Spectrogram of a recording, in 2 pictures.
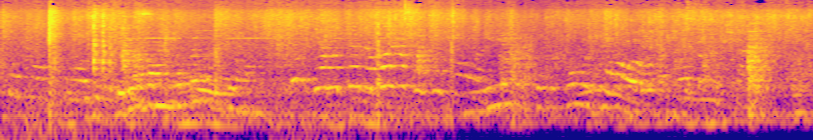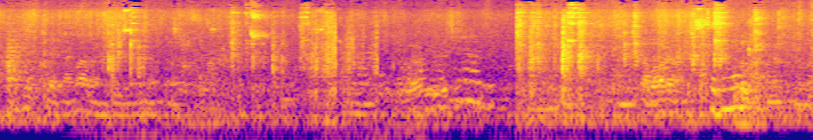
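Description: Indistinct voices talking, with scattered clinks and knocks of a stainless steel bowl and metal kitchen utensils as a cook tips skewered ingredients into the bowl.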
